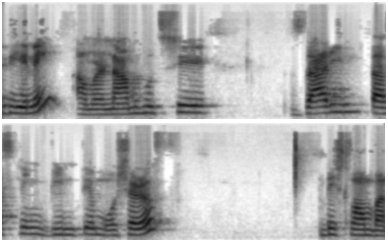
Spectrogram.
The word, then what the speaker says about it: Zarin: কাছে, কি লেখা, ZARIN, জারিন, তাই না? কিন্তু এটা হচ্ছে যে আমার উচ্চারণটা কি জারিন, বাংলায় লিখলে ব্যাপারটা হচ্ছে কিছুটা এইরকম। হ্যাঁ, কিন্তু প্রত্যেক ক্লাসে আমি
